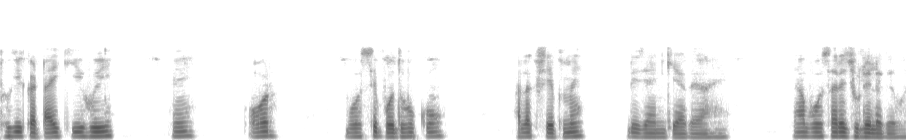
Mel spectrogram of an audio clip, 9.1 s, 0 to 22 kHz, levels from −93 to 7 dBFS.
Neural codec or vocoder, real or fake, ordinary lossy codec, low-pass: none; real; Opus, 32 kbps; 5.4 kHz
